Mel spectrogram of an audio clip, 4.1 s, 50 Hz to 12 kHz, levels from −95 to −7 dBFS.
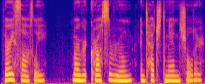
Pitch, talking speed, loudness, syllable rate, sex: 205 Hz, 160 wpm, -17 LUFS, 5.3 syllables/s, female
